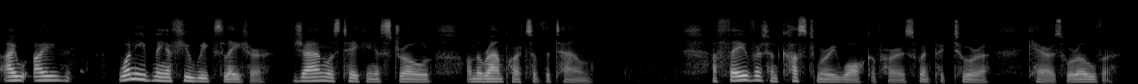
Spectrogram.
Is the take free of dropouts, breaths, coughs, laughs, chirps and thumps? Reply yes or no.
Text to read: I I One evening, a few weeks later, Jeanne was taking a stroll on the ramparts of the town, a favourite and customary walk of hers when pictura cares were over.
yes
